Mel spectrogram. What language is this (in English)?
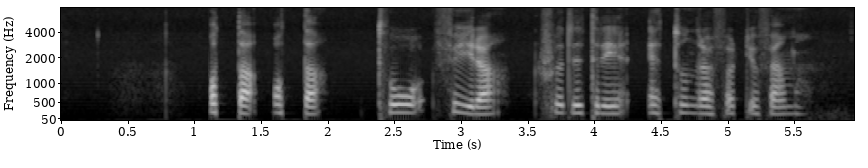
Swedish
